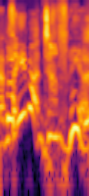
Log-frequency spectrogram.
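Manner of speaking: breaking into laughter; laughing. Real, not acted. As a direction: giggle through the joke. Joking about her partner.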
